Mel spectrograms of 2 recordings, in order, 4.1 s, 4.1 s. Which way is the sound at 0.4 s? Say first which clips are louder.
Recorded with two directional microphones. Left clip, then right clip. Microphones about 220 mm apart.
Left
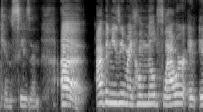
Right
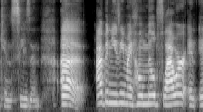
Right 1 dB; 50° right (ahead or behind).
